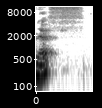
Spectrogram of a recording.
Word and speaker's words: œuf: So the first thing is un œuf. Un œuf. and you pronounce the F, des œufs. And then in the plural, the F is not pronounced anymore, it's silent.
